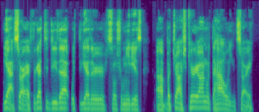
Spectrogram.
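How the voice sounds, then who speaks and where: A slightly hoarse man chatting on a podcast, his voice still smooth and resonant under the roughness. He rambles, apologizes and backtracks, recorded close on a dry mic with no room sound. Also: mid-range voice, fast talker, no room sound. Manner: rambling, apologetic, self-correcting. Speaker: podcast co-host. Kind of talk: casual podcast chat.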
